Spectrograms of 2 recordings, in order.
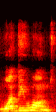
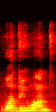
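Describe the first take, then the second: The two takes are said the same way.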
